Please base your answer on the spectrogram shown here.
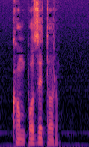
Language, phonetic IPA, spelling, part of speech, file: Polish, [ˌkɔ̃mpɔˈzɨtɔr], kompozytor, noun, Pl-kompozytor.ogg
